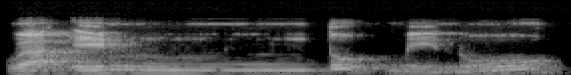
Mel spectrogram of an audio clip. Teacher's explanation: nun sukun bertemu dengan huruf ta, bacaan ikhfa dibaca samar-samar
